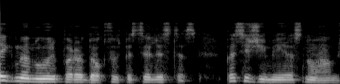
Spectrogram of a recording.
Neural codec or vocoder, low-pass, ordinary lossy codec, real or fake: codec, 16 kHz, 8 kbps, FreqCodec, smaller model; 7.2 kHz; Opus, 64 kbps; fake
